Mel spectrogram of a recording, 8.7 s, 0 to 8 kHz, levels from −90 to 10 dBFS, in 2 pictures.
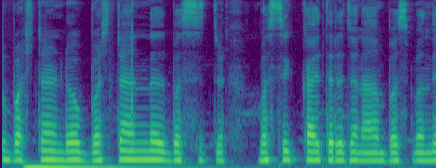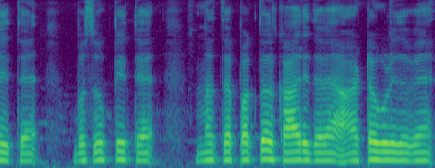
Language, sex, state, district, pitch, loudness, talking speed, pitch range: Kannada, male, Karnataka, Shimoga, 145 Hz, -15 LUFS, 125 wpm, 140-150 Hz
